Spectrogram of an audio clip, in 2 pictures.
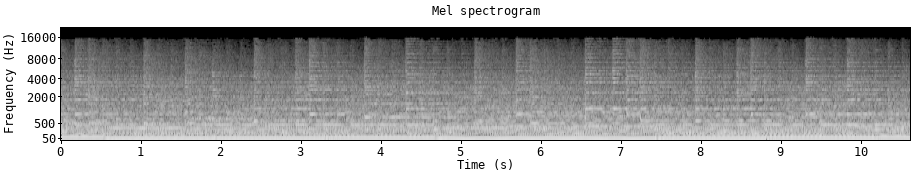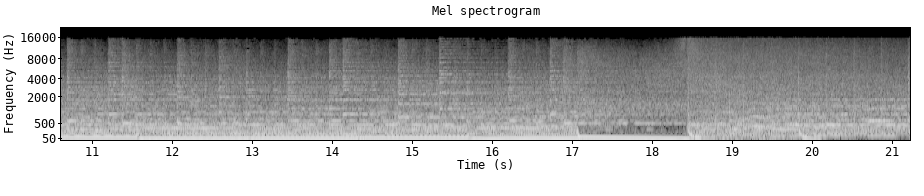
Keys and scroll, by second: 1.6 ctrl+z, 8.0 ctrl+z, 15.5 ctrl+=, 19.2 ctrl+-, 19.6 ctrl+0.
